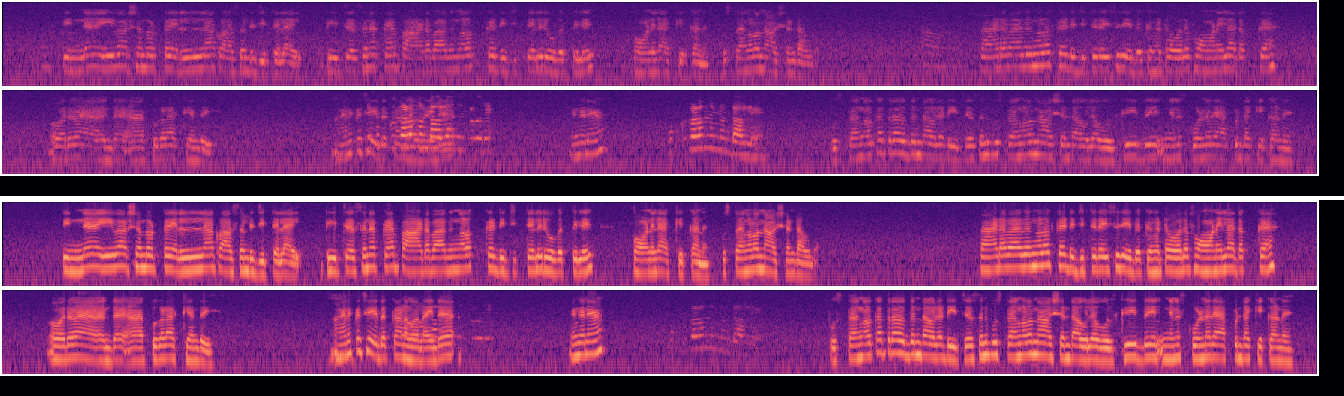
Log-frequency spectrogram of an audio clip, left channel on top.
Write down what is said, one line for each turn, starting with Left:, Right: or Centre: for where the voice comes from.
Left: ആഹ്
Right: പിന്നെ
Left: ആഹ്
Right: ഈ വർഷം തൊട്ട് ഇപ്പ എല്ലാ ക്ലാസ്സും ഡിജിറ്റലായി ടീച്ചേഴ്സിനൊക്കെ പാഠഭാഗങ്ങളൊക്കെ ഡിജി റ്റല് രൂപത്തില് ഫോണിലാക്കിക്കാണ് പുസ്തകങ്ങളൊന്നും ആവശ്യണ്ടാവൂല്ല.
Left: ആഹ്
Right: പാടം വിഭാഗങ്ങളൊക്കെ ഡിജിറ്റലൈസ് ചെയ്ത്ക്ക എന്നിട്ട് ഓലെ ഫോണിലതൊക്കെ. ഓരോ എന്താ ആപ്പുകള് ഒക്കെണ്ടേ അങ്ങനെ ഒക്കെ
Left: ഇനി
Right: ചെയ്യ്തെക്കാണ്ന്ന്
Left: ബുക്കുകളൊന്നും
Right: പറഞ്ഞ്
Left: ഉണ്ടാവൂലാന്നാ
Right: അയിന്റെ
Left: ഇങ്ങള് പറയണെ
Right: എങ്ങനെ
Left: ബുക്കുകളൊന്നും ഇന്നുണ്ടാവില്ലേ
Right: പുസ്തകങ്ങൾക്ക് അത്ര ഇതുണ്ടാവില്ലോ ടീച്ചേഴ്സിന് പുസ്തകങ്ങൾ ഒന്നും ആവശ്യം ഇണ്ടാവൂല്ല ഓലിക്ക്‌ ഇത് ഇങ്ങനെ സ്കൂളിന് ഒരു ആ പ്പു ഉണ്ടാക്കിയേക്കാണ്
